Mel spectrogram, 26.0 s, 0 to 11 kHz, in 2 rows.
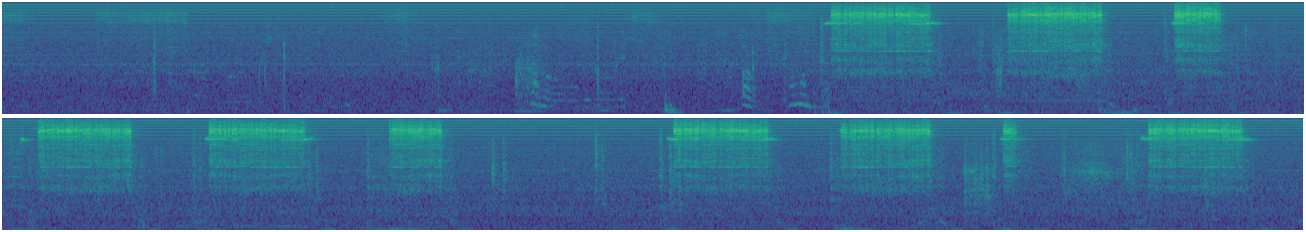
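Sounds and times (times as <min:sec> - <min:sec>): machine rasping: 0:08.1 - 0:18.3, 0:18.9 - 0:26.0.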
